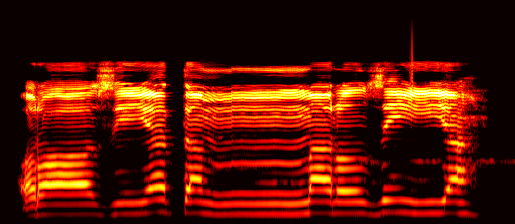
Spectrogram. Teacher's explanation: ता को मीम में इदगाम करेंगे, गुन्ना और इख्फा दोनों करेंगे, थोड़ी देर आवाज को नाक में छुपाएंगे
